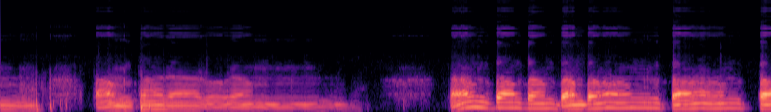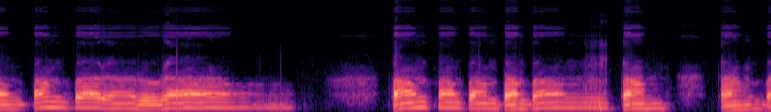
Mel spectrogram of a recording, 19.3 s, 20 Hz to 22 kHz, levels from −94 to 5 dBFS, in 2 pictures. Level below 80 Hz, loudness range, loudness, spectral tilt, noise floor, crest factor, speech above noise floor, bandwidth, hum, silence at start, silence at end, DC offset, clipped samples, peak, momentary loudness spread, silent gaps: -62 dBFS; 8 LU; -25 LUFS; -10 dB/octave; -68 dBFS; 22 dB; 44 dB; 9.2 kHz; none; 0 s; 0 s; under 0.1%; under 0.1%; -4 dBFS; 18 LU; none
